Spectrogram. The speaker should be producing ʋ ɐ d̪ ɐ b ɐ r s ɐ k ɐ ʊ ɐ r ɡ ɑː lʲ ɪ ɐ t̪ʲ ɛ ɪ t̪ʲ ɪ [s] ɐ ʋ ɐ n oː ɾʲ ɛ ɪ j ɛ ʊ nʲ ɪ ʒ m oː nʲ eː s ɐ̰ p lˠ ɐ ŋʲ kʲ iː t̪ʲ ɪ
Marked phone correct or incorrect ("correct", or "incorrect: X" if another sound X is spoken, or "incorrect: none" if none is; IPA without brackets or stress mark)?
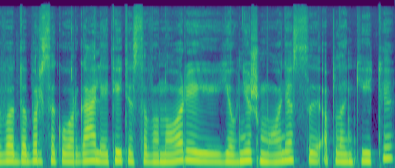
correct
